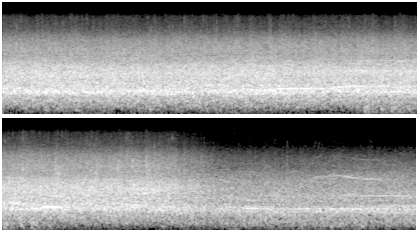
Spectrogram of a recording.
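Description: A large stadium football crowd roars and applauds after a goal in Crystal Palace versus Norwich City, a dense, sustained wash of noise that eases slightly toward the end.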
